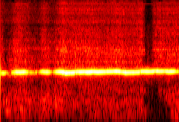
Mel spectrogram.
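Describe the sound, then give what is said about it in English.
A whistle is blown to summon a moving house, in one long, steady, high-pitched note that holds for nearly two seconds, clear and fairly loud, with no talking. “Yeah, so once you're outside Heaven's Hell, I assume just you blow the whistle that the house gave Lucky.”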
